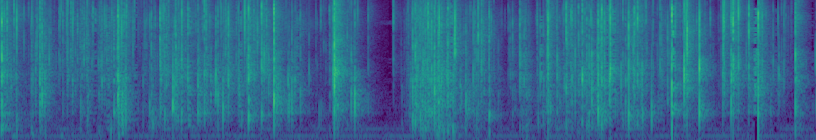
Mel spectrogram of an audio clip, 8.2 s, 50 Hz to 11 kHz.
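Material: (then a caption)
Plastic. Fingers crinkle and squeeze a small, full, yellow flexible plastic Skittles candy bag held in both hands near the mic. The result is dense, bright, crackly crinkling with sharp snaps, a brief quiet pause just before the 4-second mark, and then another burst of crinkling.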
